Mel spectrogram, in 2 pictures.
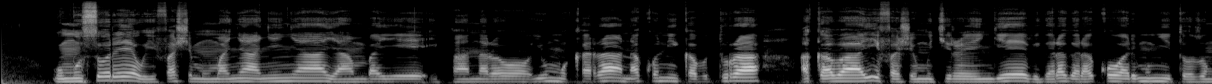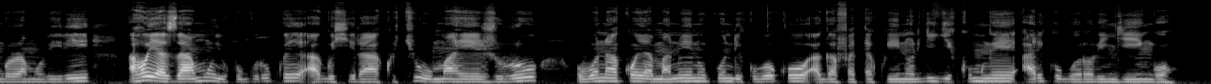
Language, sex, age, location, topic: Kinyarwanda, male, 25-35, Huye, health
